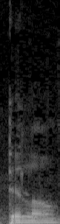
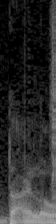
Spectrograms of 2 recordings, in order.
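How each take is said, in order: First: "Dillo" said DILL-oh; "Dillo" rhyming with pillow; short-i Dillo. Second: "Dilo" said DIE-loh; "Dilo" with first syllable like "die"; long-i Dilo. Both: Shown as a demonstration. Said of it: "however the hell you wanna pronounce it".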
